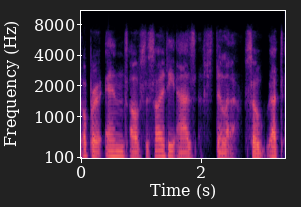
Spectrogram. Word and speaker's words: file: Yes, there were actually specific laws about bars or poets who were known at the upper ends of society as filler.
